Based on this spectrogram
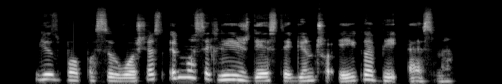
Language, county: Lithuanian, Alytus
